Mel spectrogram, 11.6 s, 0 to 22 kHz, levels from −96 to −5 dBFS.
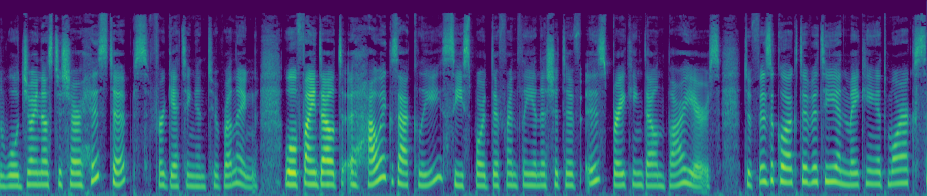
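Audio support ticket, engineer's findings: Listened through the whole clip and found nothing to flag, so no fault to log against this ticket.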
